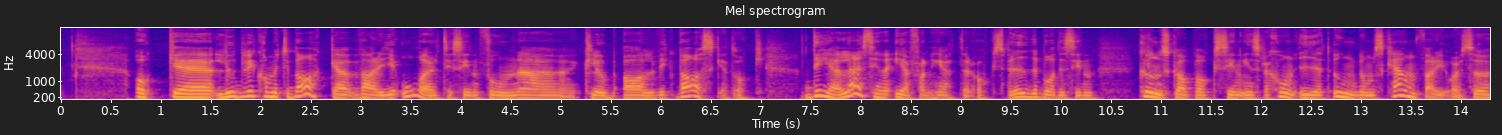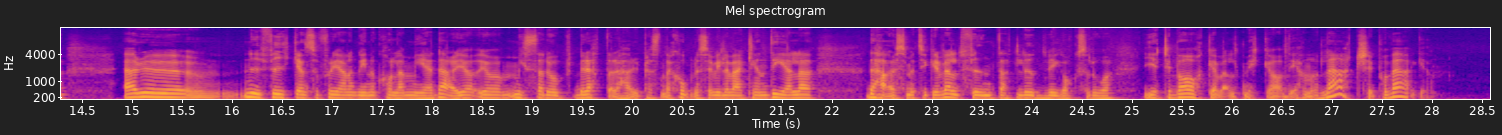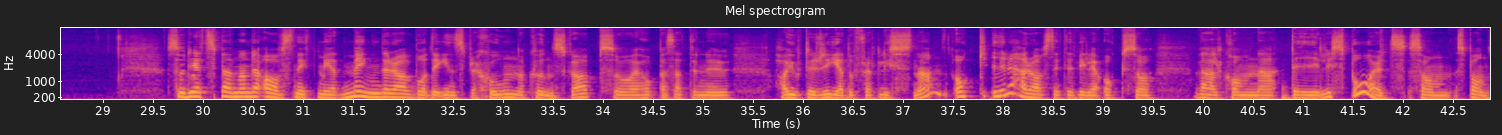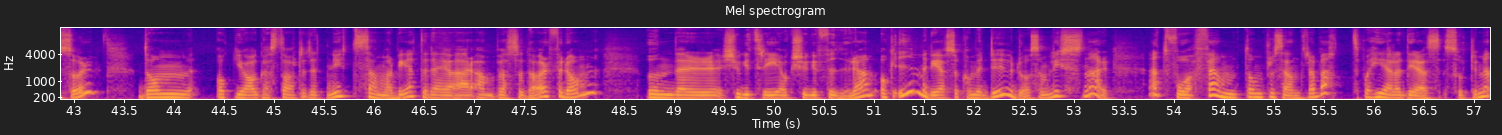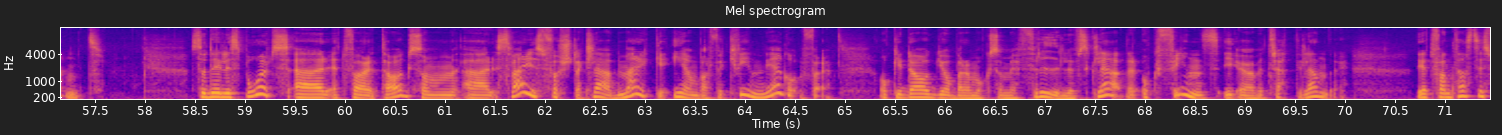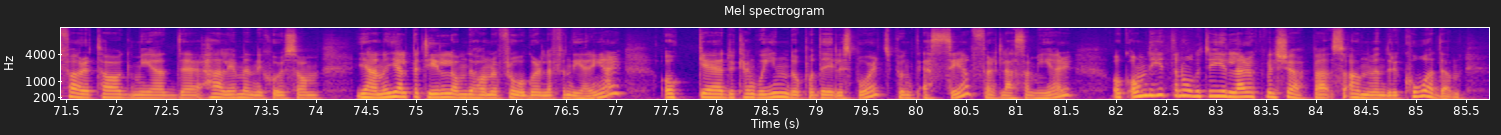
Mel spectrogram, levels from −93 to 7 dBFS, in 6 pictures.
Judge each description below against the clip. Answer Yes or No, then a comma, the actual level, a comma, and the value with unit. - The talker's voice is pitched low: No, medium, 160 Hz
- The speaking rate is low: No, average, 160 wpm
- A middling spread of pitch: Yes, average, 4.8 semitones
